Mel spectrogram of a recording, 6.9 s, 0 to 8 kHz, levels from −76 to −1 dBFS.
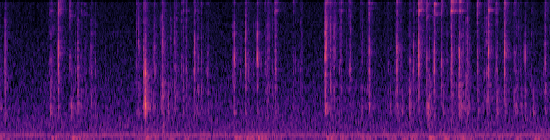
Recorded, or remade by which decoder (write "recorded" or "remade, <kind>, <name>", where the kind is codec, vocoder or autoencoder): recorded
